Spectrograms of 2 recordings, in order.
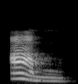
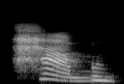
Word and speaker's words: am: An example of such word is am. You pronounced ham. You pronounced H-A-M, ham. That is wrong.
